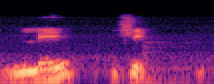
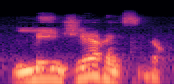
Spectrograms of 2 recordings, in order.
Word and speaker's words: léger: Normally, when you have ER at the end of the word, you should pronounce A. But since the next word starts with a vowel, so here it will change little bit the pronunciation of the E before the R. Okay. So normally I should pronounce this one léger, léger. But see where I'm going to add the liaison, so it comes léger incident, léger incident.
